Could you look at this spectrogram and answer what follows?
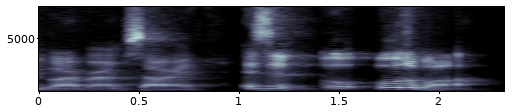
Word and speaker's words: Ooltewah: to Chattanooga is uh but I'm going to mispronounce it too, Barbara, I'm sorry. Is it Ooltewah, right?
